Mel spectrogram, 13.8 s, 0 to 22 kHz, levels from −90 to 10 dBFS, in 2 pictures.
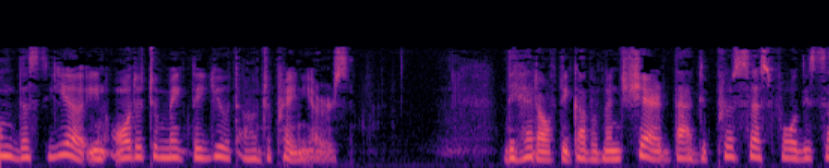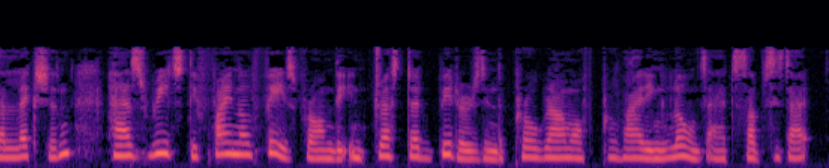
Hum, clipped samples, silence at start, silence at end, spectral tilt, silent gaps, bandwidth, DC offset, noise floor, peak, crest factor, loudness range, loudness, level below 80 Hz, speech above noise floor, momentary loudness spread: none; under 0.1%; 0 s; 0.2 s; -4.5 dB/octave; none; 8 kHz; under 0.1%; -65 dBFS; -12 dBFS; 18 dB; 4 LU; -29 LUFS; -72 dBFS; 36 dB; 7 LU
